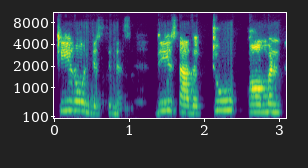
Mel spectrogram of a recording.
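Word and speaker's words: pteronyssinus: So, the house dust mites, particularly the species Dermatophagoides farinae, I forgot to italicize this, as well as Dermatophagoides tiro, P is silent, tiro nisinus.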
